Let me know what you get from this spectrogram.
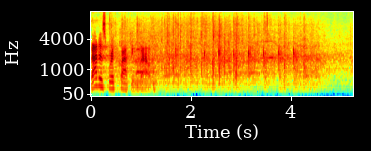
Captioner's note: audience applauds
